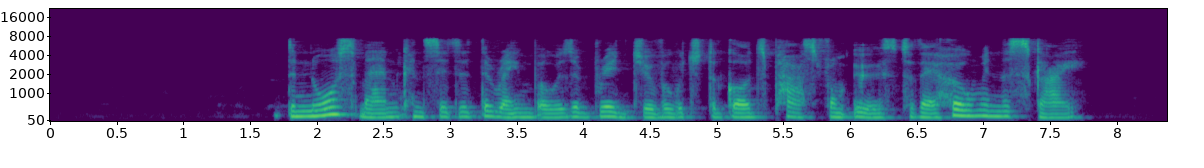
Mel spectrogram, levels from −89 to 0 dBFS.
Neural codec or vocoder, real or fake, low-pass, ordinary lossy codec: none; real; 7.2 kHz; none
